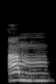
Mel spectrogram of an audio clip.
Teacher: মিমটা উচ্চারণ হয় দুই ঠোঁটের শুকনা অংশ থেকে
